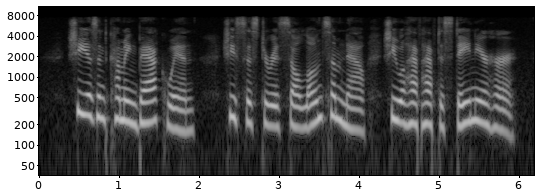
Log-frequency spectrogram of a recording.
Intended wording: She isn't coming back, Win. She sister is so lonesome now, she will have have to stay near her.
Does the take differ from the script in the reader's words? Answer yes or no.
no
